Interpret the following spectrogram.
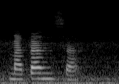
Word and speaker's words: Matanza: So in order to fucking say this right, I basically go and do pronunciations, and this is how it is. Matanza.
